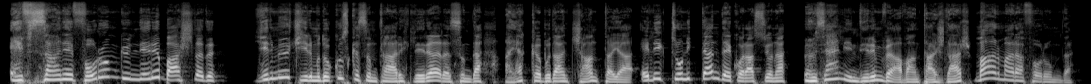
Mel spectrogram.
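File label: Turkish male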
